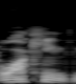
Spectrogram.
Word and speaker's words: Joaquin: good cast oh yeah joaquin phoenix right that's how you say it walking vlogs robert de niro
